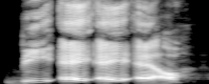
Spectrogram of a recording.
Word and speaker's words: Baal: Now, what about this god Baal? Baal, B-A-A-L, or in a Hebrew pronunciation, Baal, is the god of the atmosphere.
